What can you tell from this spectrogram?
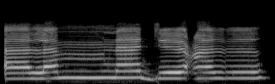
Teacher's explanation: Pelan-pelan, di sini ada mim sukun ketemu dengan huruf nun. Mim sukunnya punya sifat bainiyah atau tawasud, maka dialirkan setengah mengalir.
